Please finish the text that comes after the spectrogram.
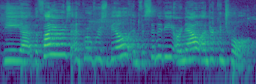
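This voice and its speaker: A woman playing a radio news announcer who reads bulletins formally and a little haltingly in a live drama. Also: sits high, animated, a bit bright. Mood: formal, urgent. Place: live performance in a church. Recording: echoey church hall live performance.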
